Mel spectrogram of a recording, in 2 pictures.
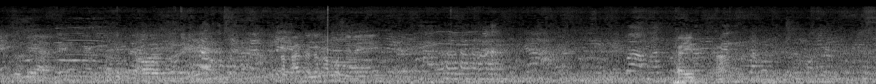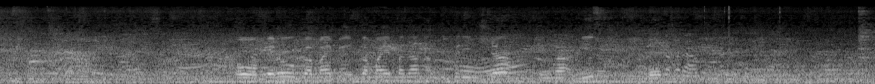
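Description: Many people chatter in a busy indoor crowd.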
